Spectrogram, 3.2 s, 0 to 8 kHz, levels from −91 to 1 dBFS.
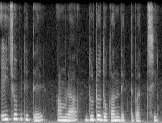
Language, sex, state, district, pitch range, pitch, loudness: Bengali, female, West Bengal, Cooch Behar, 195-250 Hz, 210 Hz, -15 LUFS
